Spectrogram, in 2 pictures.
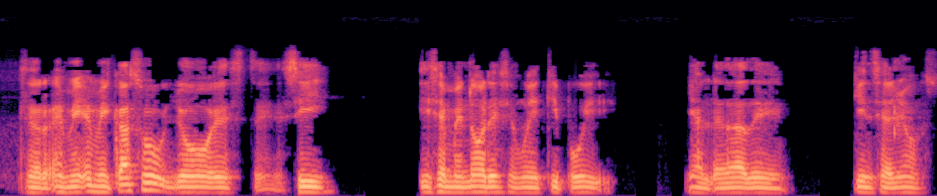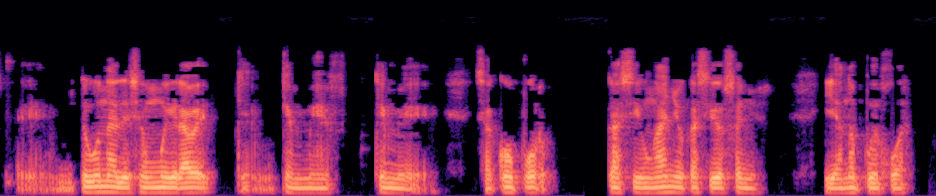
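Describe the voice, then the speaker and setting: A man with a fairly low pitch speaks at a moderate pace in a monotone, flat intonation, with long, frequent pauses. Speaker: podcast host. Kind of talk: casual chat.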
